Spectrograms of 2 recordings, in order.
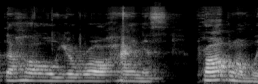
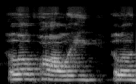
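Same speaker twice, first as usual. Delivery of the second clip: usual speaking voice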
